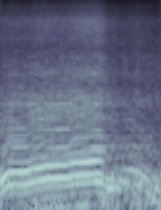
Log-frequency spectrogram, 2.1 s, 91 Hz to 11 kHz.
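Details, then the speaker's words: Cammed Dodge Dakota R/T, 5.9L Magnum V8 with high-lift Comp Cams camshaft, M1 intake and larger throttle body, naturally aspirated, freshly tuned with HP Tuners: loud, choppy rev held then dropping to a lumpy idle, pulling cleanly without knock or misfire. "ah damn this thing is fun oh pretty fine boys not boosted yeah but he's blind and pulls a lot harder up top you guys"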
